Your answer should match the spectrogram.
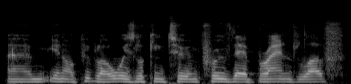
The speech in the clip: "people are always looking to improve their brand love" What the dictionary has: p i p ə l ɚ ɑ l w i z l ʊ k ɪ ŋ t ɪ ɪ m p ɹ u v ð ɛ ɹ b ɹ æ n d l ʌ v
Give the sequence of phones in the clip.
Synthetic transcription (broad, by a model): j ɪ p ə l ɚ ɑ l w i z l ʊ k ɪ ŋ t ɪ ɪ m p ɹ u v ð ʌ ɹ b ɹ æ n d l ʌ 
